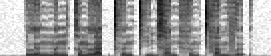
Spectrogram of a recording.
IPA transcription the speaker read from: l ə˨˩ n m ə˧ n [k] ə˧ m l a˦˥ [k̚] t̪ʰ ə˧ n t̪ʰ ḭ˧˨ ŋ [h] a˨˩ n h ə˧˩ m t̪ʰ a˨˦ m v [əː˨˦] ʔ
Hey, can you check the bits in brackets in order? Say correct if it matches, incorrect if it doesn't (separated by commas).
correct, incorrect, incorrect, incorrect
